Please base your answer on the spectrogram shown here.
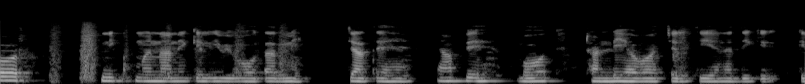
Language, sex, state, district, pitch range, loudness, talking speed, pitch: Hindi, male, Bihar, Jamui, 140-150 Hz, -30 LUFS, 155 wpm, 145 Hz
